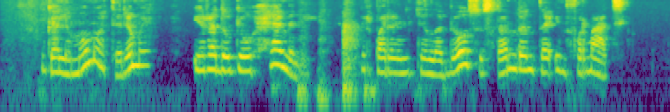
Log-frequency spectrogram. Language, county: Lithuanian, Kaunas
